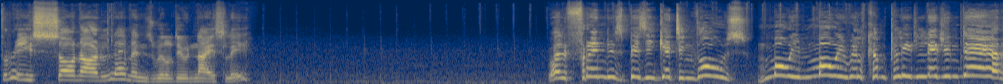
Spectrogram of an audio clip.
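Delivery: bad put-on cartoon character voice, high and swooping. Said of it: "just trying to do a Hero Pun Ricky voice. That's the closest I think I ever get. It's not good".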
